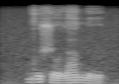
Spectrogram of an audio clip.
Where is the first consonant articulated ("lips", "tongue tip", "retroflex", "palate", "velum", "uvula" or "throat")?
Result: velum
